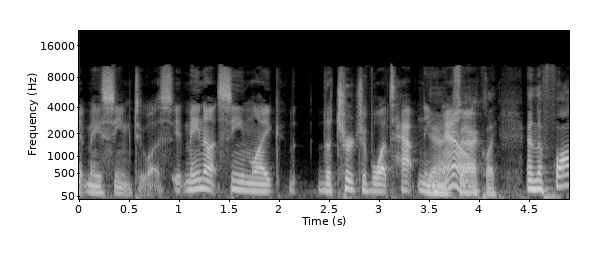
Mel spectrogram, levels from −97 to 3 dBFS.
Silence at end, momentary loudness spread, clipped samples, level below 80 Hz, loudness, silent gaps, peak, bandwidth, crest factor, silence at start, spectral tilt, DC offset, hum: 0 s; 11 LU; under 0.1%; -46 dBFS; -24 LUFS; none; -6 dBFS; 11 kHz; 18 dB; 0 s; -5 dB/octave; under 0.1%; none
